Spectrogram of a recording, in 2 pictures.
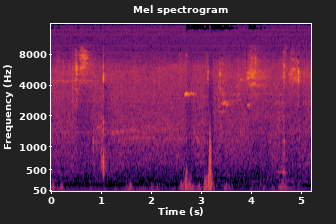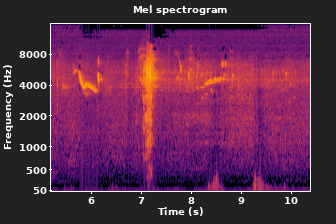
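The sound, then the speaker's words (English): Bird calling: a few short, high chirps, faint and brief, rise above a quiet background of low muffled thumps and rustling. “What's that? It's the bird?”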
